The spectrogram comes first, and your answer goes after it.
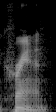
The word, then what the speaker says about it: crayon: It's two syllables.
